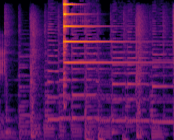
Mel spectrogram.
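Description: Background music, with a bright bell-like ding sound effect a little under a second in that rings on and fades.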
